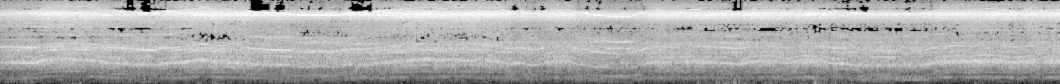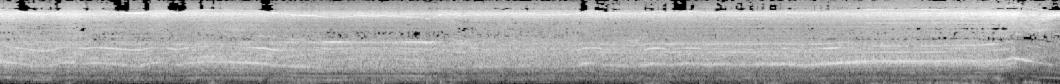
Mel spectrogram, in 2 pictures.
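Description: Chainsaw running continuously while cutting through a thick tree trunk into rounds. Its pitch wavers up and down as the chain bites into the wood and eases off.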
